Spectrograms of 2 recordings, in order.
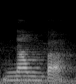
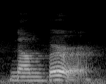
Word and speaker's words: number: at the end of words so we say number not number can I have your number so with the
